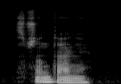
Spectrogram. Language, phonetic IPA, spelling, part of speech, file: Polish, [spʃɔ̃nˈtãɲɛ], sprzątanie, noun, LL-Q809 (pol)-sprzątanie.wav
